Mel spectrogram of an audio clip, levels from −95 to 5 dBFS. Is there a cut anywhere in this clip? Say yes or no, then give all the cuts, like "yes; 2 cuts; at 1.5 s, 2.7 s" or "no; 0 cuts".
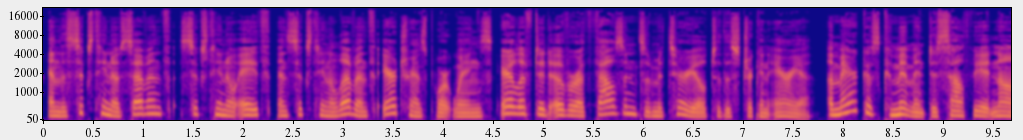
yes; 2 cuts; at 5.9 s, 7.7 s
